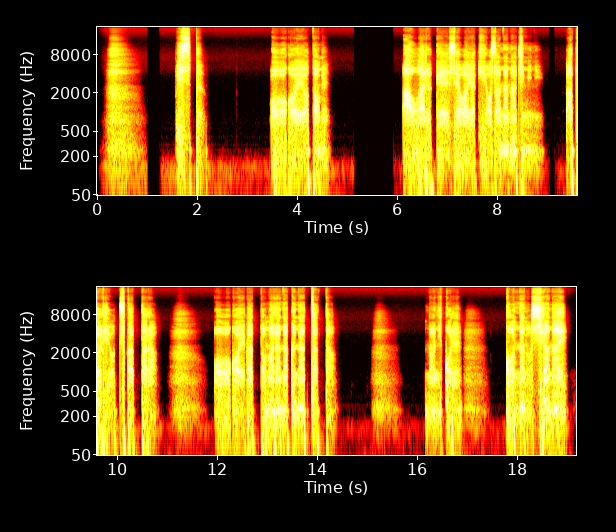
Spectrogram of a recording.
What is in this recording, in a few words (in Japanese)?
タイトルコール; 幼馴染み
